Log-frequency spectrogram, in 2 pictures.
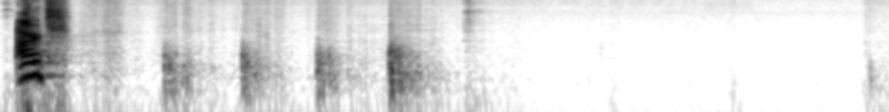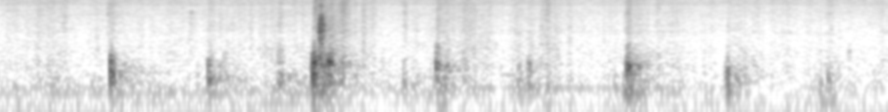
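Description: Shoes step in time on a carpeted floor.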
